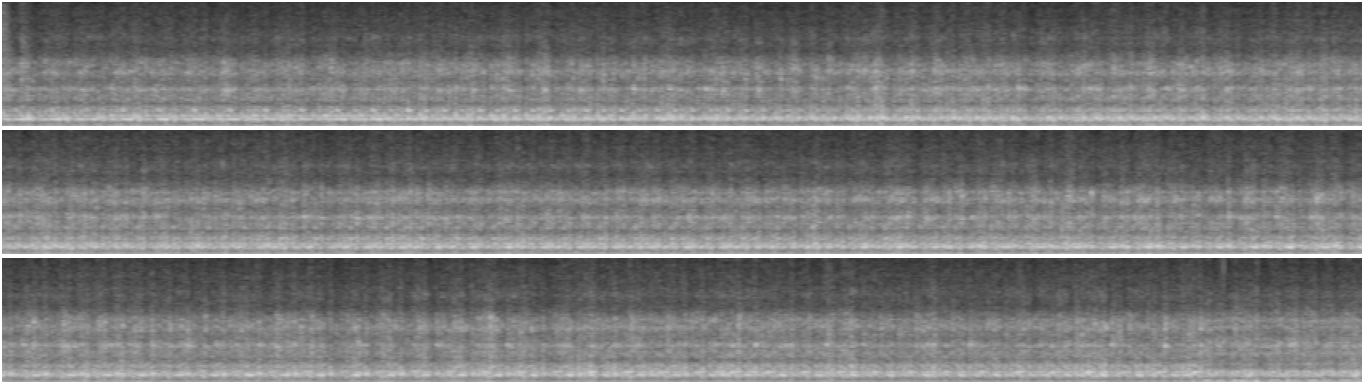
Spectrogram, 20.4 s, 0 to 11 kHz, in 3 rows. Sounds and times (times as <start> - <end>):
Vehicle: 0.0 - 20.4.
